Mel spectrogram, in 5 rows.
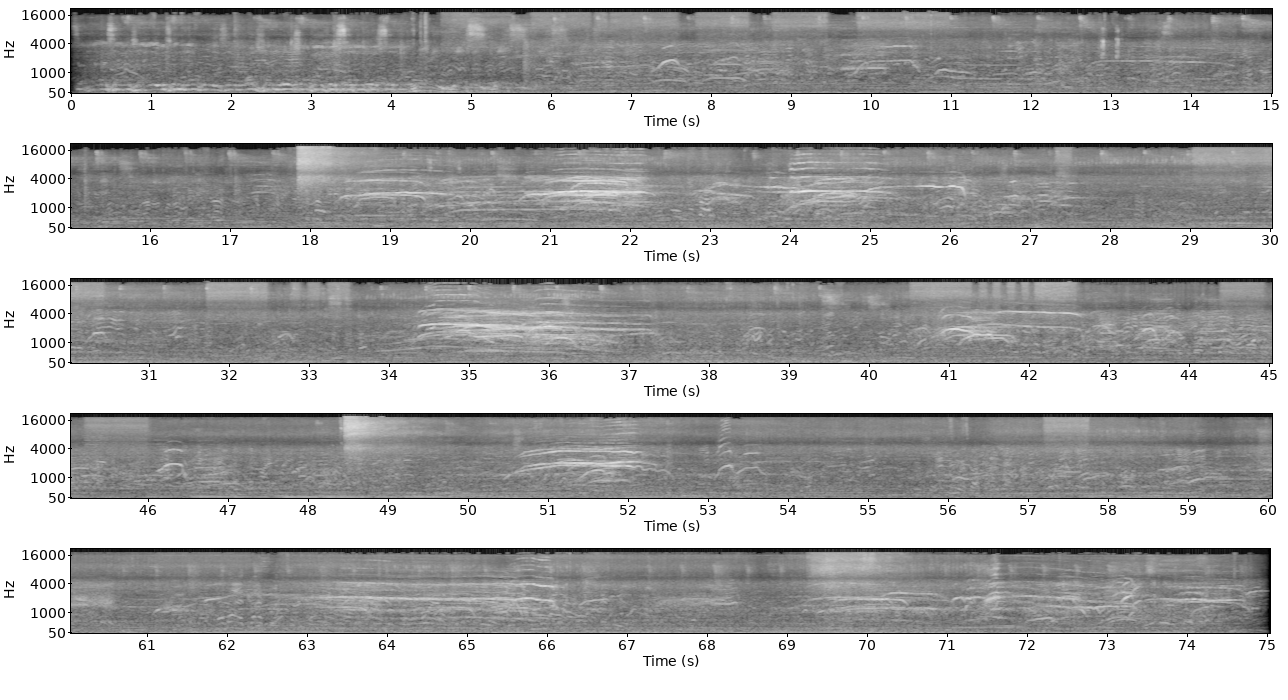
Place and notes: Voltairestr, Weihnachtsmarkt - Revolution
07.12.2008 17:30 Weihnachtsmarkt, Rummelplatz, gefährliches Fahrgeschäft namens Revolution... / christmas market, dangerous fun ride called Revolution
Berlin, 7 December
